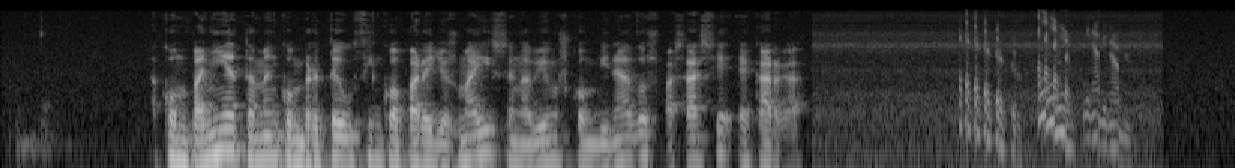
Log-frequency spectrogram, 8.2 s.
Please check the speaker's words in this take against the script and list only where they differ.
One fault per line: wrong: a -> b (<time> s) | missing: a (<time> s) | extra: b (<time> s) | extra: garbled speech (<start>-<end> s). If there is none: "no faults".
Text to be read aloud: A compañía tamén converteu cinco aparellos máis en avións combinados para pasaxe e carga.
missing: para (4.4 s)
